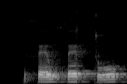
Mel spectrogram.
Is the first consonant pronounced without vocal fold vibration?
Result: yes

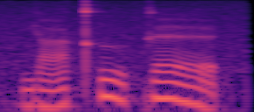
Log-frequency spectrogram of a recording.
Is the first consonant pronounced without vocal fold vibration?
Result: no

